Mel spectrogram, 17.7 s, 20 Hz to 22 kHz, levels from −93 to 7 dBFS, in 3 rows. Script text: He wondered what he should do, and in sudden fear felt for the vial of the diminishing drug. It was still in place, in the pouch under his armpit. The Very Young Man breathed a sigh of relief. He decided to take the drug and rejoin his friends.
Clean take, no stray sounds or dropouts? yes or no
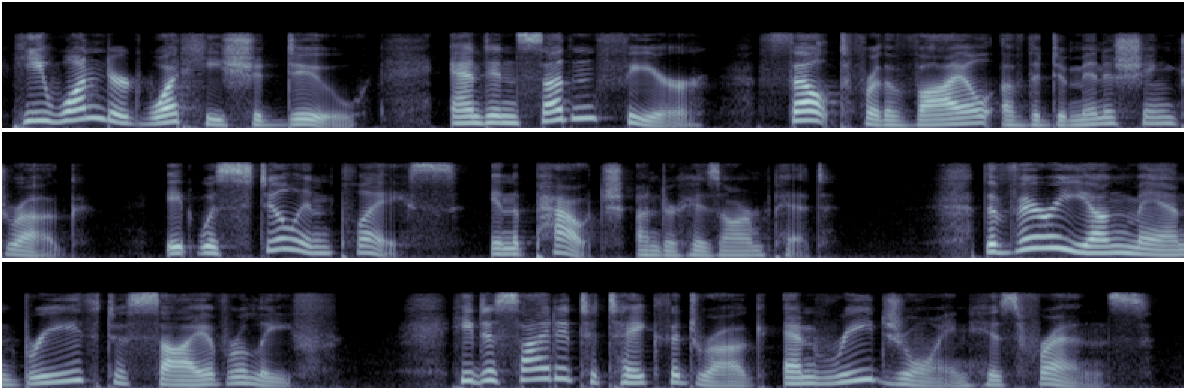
yes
